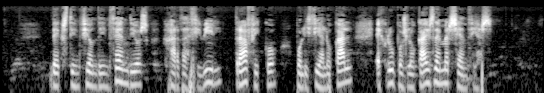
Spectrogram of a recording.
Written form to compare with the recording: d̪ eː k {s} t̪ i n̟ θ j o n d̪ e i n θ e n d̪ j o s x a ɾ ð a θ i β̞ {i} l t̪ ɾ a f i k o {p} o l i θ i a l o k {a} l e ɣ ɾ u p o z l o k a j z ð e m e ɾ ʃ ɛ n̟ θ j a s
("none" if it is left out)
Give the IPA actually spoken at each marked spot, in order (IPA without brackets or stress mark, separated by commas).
s, i, p, a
